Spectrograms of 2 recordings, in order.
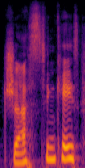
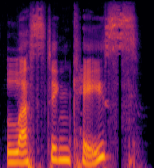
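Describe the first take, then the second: First: Said in the usual way. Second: "lust in case", an L in place of J; child's mispronunciation. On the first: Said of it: "instead of". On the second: Retold or imitated. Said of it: "Corey says".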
